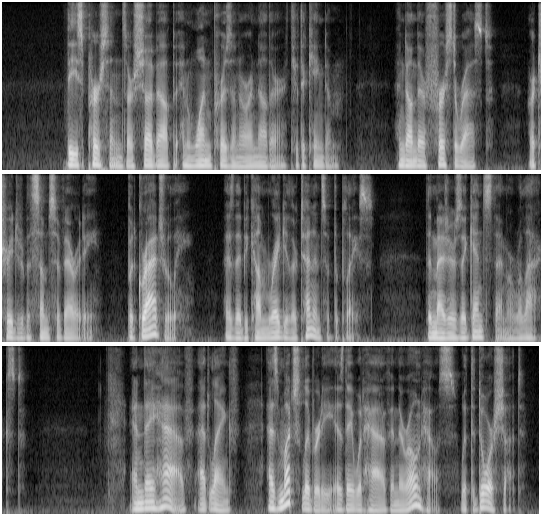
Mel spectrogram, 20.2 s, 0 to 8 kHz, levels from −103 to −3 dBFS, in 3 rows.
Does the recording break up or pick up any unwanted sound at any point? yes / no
no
